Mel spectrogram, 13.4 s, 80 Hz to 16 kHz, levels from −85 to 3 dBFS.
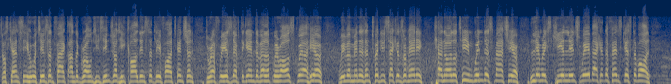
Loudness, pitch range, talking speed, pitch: -21 LUFS, 215-235 Hz, 245 wpm, 225 Hz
